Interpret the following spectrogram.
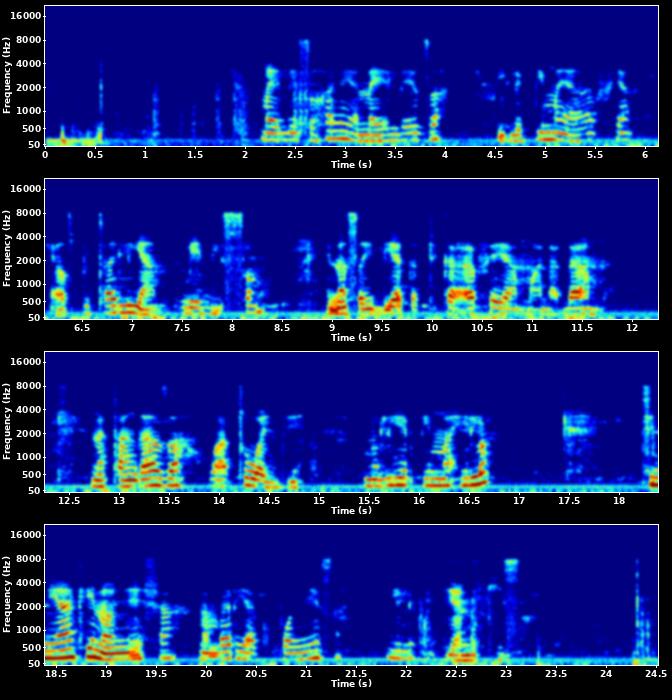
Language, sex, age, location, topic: Swahili, female, 25-35, Nakuru, finance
